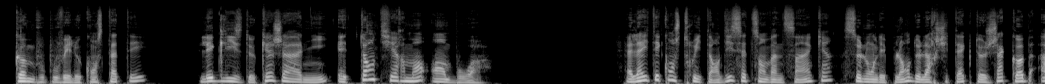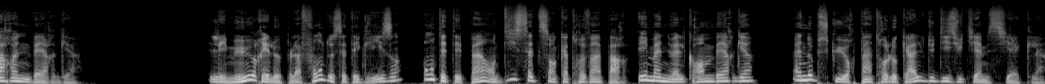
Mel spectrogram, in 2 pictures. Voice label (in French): voix off audioguide; kajaani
